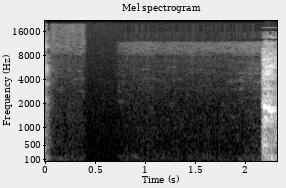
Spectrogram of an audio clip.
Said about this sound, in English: Had a cough.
